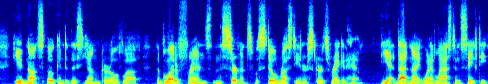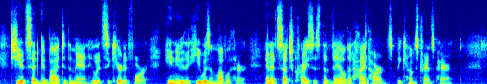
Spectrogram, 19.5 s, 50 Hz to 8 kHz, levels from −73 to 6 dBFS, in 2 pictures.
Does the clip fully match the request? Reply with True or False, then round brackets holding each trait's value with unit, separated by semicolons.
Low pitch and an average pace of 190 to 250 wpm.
True (120 Hz; 205 wpm)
